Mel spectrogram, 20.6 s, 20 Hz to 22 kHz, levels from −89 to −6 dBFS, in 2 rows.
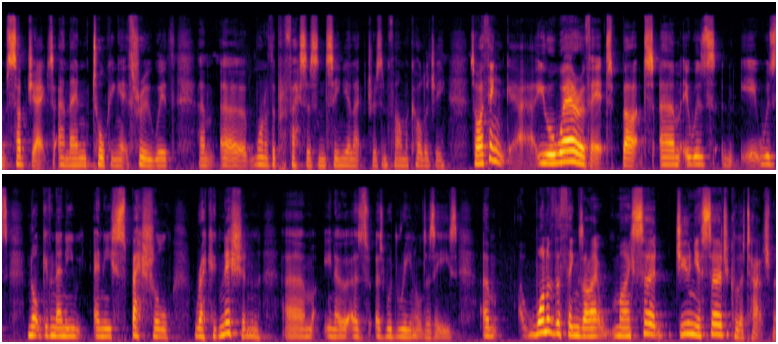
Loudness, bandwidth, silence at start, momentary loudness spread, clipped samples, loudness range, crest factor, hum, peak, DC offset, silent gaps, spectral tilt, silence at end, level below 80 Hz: -26 LUFS; 15.5 kHz; 0 s; 16 LU; under 0.1%; 8 LU; 20 dB; none; -6 dBFS; under 0.1%; none; -3.5 dB/octave; 0 s; -58 dBFS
